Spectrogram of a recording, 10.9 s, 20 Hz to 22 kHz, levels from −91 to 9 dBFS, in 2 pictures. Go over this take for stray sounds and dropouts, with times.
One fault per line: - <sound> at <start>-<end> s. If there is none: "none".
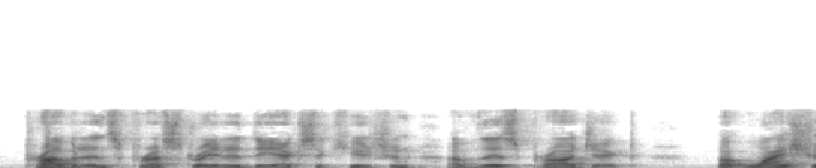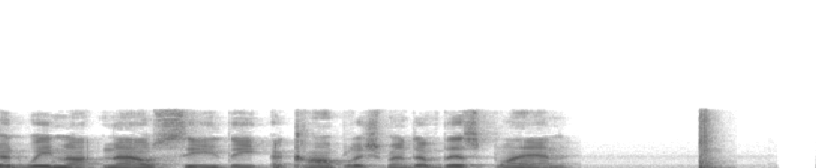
- thud at 10.1-10.4 s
